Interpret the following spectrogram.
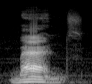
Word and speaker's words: bands: consonant sound before A, bands. After A, we find N, D and Z, bands, because D is a voiced sound and the plural marker is pronounced as Z, bands.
